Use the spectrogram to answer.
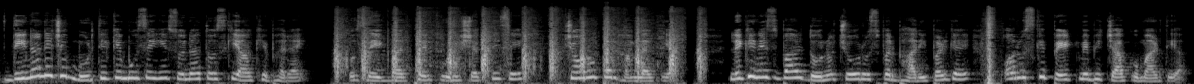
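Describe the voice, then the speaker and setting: A woman narrating an animated folk story in a dramatic, expressive storytelling style. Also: on the high side, moderate pace, background noise.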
